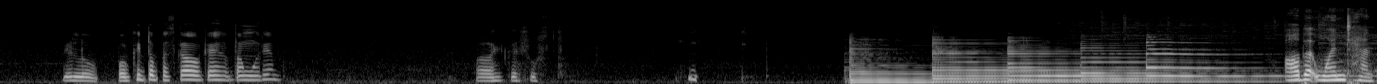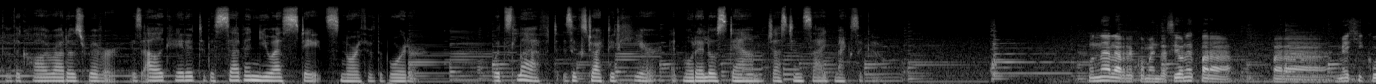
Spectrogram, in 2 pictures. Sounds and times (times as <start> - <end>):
Outside, rural or natural: 0.0 - 8.6, 9.4 - 27.5
Speech: 0.6 - 2.8, 4.8 - 5.6, 12.9 - 17.9, 18.7 - 22.6, 24.7 - 27.5
Effects unit: 8.4 - 15.7, 17.8 - 18.7, 22.0 - 27.5
Music: 8.5 - 27.5.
